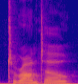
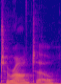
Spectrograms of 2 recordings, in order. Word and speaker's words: Toronto: today tomorrow you can even think of it just as having almost no vowel Toronto today because that vowel is so reduced to that schwa Toronto finally my last O is a true o sound um and so even though we have three letter O's we have a schwa uh ah and O for Toronto now when it comes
